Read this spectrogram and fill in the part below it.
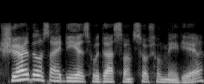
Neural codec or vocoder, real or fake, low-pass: codec, 24 kHz, 1.5 kbps, HILCodec; fake; 7.2 kHz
